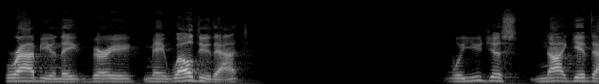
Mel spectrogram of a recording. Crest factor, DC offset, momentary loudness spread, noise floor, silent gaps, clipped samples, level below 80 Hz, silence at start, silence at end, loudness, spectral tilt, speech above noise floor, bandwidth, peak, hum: 20 dB; under 0.1%; 13 LU; -90 dBFS; none; under 0.1%; -62 dBFS; 0.05 s; 0 s; -29 LUFS; -4.5 dB/octave; 61 dB; 16.5 kHz; -10 dBFS; 60 Hz at -60 dBFS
